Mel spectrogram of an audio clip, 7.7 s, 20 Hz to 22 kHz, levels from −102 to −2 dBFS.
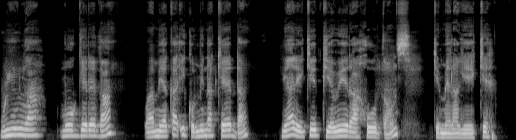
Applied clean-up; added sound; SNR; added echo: neural mask model Resemble Enhance denoiser.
